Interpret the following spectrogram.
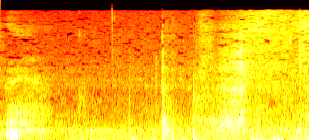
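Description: Paper-and-plastic rustling as a LEGO sticker sheet is picked up and handled off-camera: a short click about a second in, then a rustle that grows louder toward the end.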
